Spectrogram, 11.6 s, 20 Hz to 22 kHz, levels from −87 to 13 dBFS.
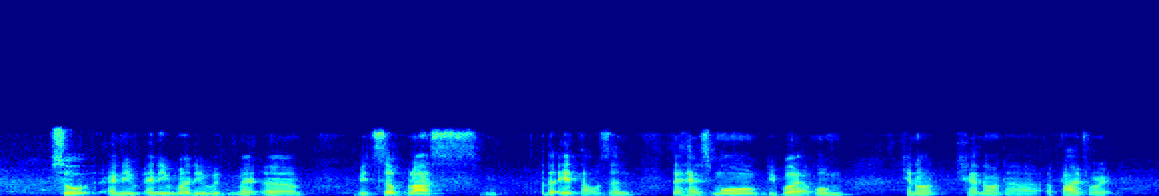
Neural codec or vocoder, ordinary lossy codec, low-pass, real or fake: none; Opus, 16 kbps; 7.2 kHz; real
